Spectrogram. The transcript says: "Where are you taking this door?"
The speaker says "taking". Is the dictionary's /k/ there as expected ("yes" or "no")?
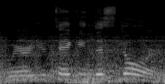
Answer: yes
